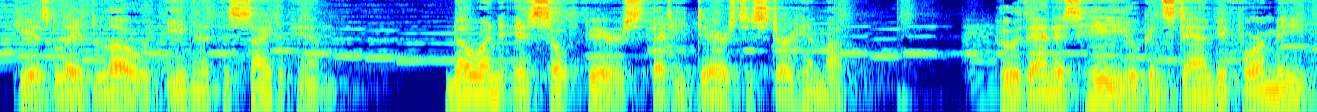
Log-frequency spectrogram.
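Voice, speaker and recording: A man plays a majestic, stern God in a scripture drama. The voice is very deep and the delivery solemn and declamatory, built on challenging rhetoric. Music plays clearly behind the words.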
